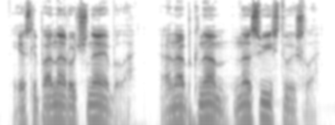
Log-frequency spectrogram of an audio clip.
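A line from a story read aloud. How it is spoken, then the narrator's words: Pilot's exasperated grumble. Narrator (Russian): в сердцах проворчал пилот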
